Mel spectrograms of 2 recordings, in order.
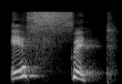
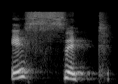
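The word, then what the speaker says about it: Eszett: उसको हम लोग बोलेंगे एस सेट. ओके, एंड लिखने की समय एस सेट का प्रोनाउंसिएशन डबल एस की तरह साउंड करेगा. While writing, the pronunciation of S set will be somewhat like double S.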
